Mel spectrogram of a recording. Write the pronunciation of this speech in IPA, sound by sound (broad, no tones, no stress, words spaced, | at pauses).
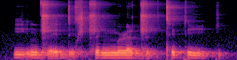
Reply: jḭnɖ͡ʐḛdɾḭsʈ͡ʂe ŋ͡mʏɭɛɖ͡ʐḭktʰɪk ɾik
